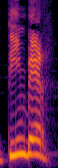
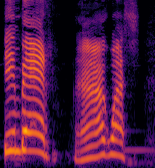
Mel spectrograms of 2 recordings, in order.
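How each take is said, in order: First: Said in the usual way. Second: Shouted timber. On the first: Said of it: "en inglés se dice". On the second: Shown as a demonstration. Lumberjack warning the crew that a tree falls, shouted. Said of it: "tienes que gritar".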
